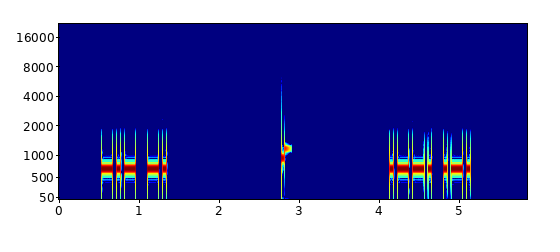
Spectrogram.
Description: Morse code, heard as a keyed tone, about 25 wpm, 700 Hz. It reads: KN PR
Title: Top Two Letter Combinations in Words 25wpm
